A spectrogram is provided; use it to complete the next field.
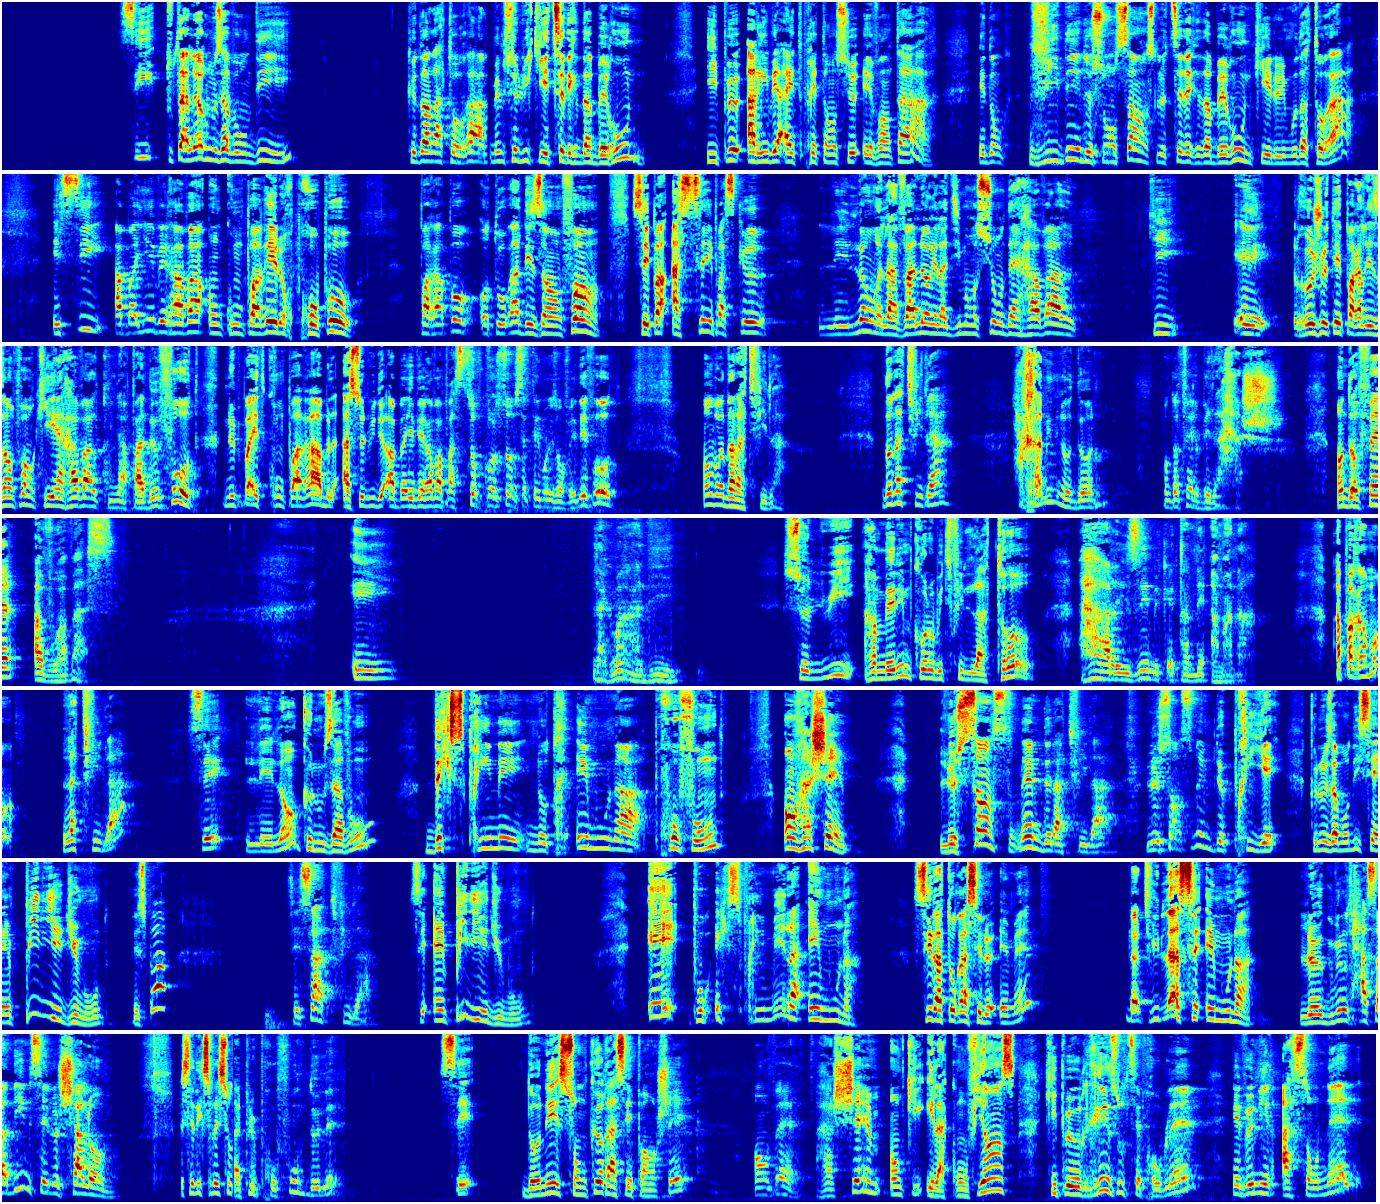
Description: Exposé magistral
